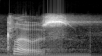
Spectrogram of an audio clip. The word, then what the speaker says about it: close: فعل وفي المضارع هو close سأكتبه هنا I close لكن تستخدم كذلك بمعنى قريب مثلا he is close وفي هذه الحالة ننطق حرف S بس وليس ز he is close هو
